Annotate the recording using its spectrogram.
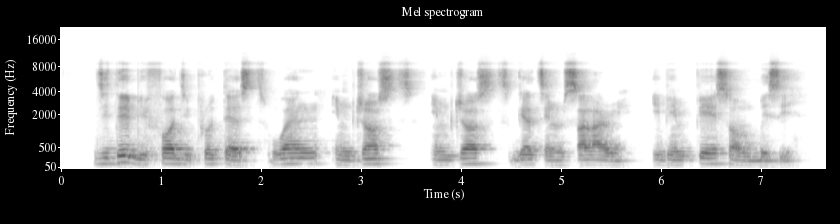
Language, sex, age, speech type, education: Nigerian Pidgin, male, 15-29, spontaneous, secondary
